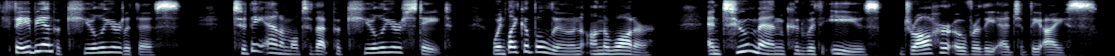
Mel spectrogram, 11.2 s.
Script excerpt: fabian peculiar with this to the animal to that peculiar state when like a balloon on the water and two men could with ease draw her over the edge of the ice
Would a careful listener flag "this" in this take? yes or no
no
